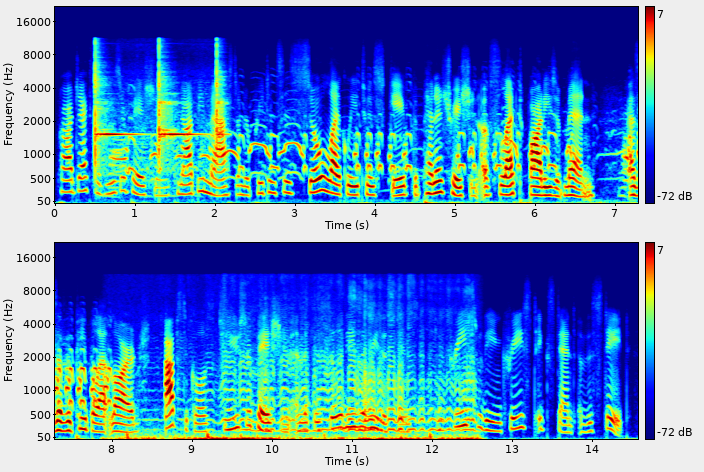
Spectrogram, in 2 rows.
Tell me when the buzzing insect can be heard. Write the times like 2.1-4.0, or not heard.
7.8-12.7.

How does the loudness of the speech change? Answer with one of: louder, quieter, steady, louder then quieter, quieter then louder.
louder then quieter.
